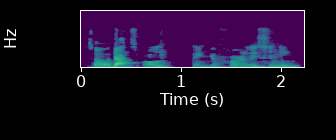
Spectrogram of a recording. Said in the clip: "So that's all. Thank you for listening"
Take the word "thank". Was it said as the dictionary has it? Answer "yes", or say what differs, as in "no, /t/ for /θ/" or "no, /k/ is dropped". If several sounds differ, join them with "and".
no, /t/ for /θ/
